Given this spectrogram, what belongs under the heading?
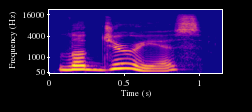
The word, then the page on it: luxurious: lʌɡʒú ə riəs; ラグジュリエス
